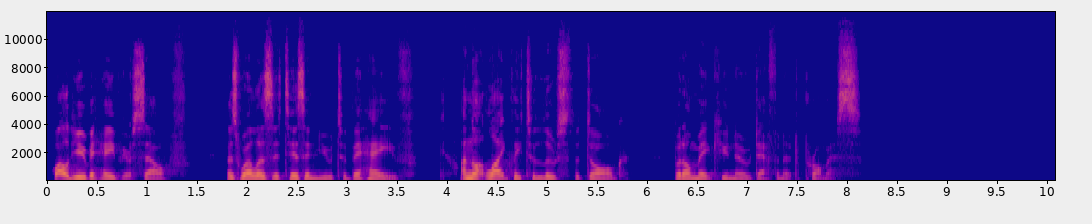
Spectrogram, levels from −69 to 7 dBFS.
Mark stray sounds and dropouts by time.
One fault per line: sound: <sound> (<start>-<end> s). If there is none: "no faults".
no faults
